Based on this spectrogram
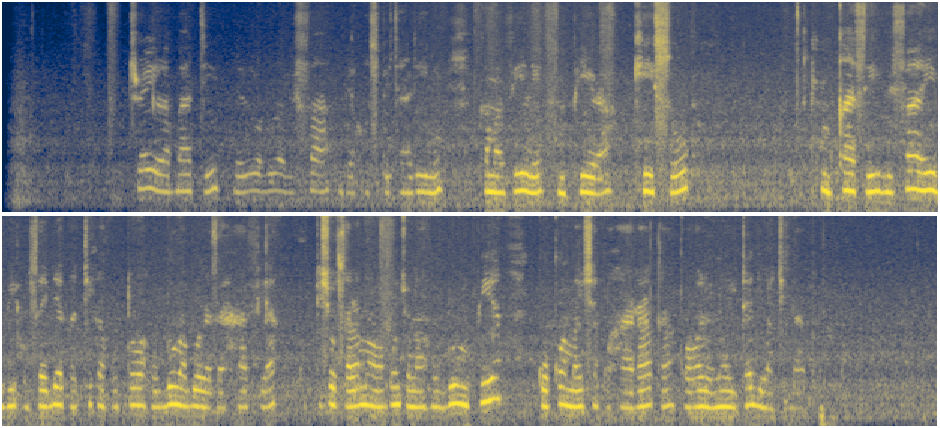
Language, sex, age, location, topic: Swahili, female, 18-24, Dar es Salaam, health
